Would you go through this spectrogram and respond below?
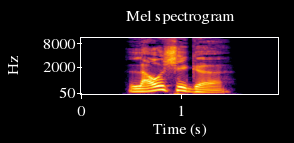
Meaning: inflection of lauschig: 1. strong/mixed nominative/accusative feminine singular 2. strong nominative/accusative plural 3. weak nominative all-gender singular
- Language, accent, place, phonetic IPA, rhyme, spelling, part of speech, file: German, Germany, Berlin, [ˈlaʊ̯ʃɪɡə], -aʊ̯ʃɪɡə, lauschige, adjective, De-lauschige.ogg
